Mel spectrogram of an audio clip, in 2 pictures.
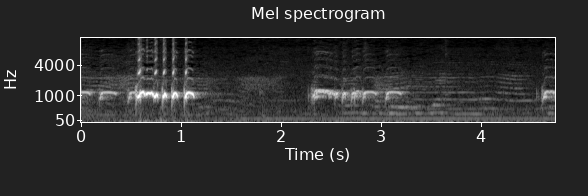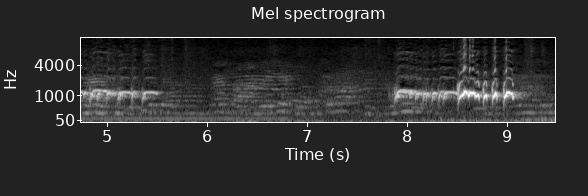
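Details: Local zebra dove singing actively, used as a lure to prompt other birds to sing: four bursts of rapid, rolling cooing notes, some loud and harsh, separated by short pauses, with a faint low hum in the background.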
